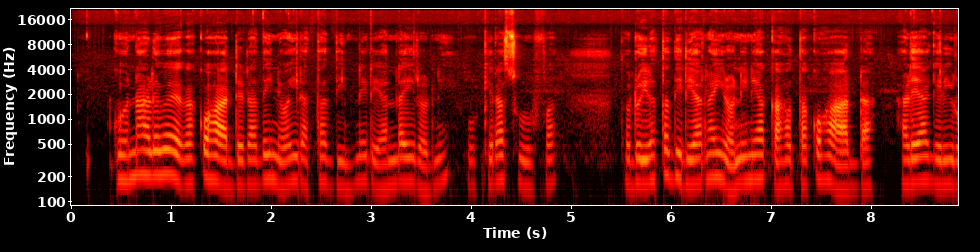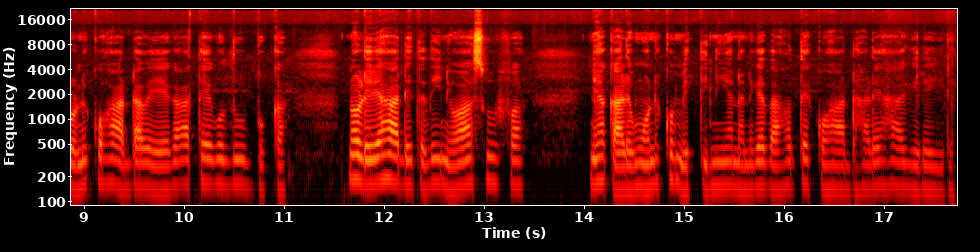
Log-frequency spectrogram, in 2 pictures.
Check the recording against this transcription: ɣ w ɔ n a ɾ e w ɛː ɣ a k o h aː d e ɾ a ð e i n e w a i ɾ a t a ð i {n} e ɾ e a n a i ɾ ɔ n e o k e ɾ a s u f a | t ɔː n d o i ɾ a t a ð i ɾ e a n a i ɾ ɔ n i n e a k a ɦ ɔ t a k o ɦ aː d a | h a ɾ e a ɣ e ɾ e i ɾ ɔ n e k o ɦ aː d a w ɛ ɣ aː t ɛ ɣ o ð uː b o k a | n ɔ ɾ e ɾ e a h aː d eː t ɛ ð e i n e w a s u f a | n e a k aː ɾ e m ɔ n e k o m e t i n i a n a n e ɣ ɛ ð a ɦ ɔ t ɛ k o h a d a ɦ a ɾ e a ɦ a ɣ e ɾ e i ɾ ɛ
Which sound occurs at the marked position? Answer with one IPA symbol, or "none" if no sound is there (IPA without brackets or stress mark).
n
